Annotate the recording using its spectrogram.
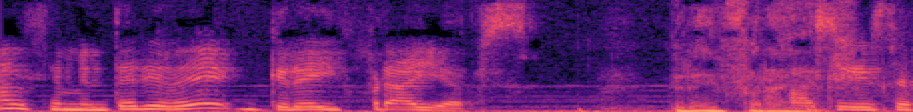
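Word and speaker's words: Greyfriars: Grey Fryers, así se pronuncia.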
